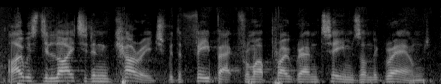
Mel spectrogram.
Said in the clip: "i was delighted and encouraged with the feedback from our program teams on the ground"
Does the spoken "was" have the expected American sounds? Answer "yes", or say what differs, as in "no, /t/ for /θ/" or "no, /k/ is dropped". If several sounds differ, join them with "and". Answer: yes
